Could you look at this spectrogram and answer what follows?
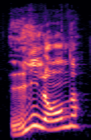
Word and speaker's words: Leeland: tout à fait ouais qui s'appelle liland c'est ça c'est bien prononcé c'est ça c'est land pour quelle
